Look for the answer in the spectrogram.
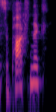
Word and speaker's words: Sapochnik: Sapochnik? – You got it right.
